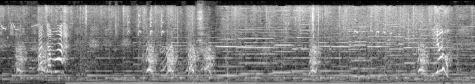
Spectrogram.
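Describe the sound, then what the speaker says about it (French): In the video game A Plague Tale: Innocence, a hunting dog barks and whimpers. Several sharp yips and whines come in bursts over a steady low drone of game ambience, and a voice talks intermittently. "Lion, un chien de chasse."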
